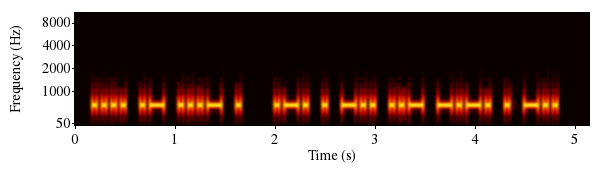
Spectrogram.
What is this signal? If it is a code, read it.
Morse code, heard as a keyed tone, about 25 wpm, 600 Hz. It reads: HAVE REDUCED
